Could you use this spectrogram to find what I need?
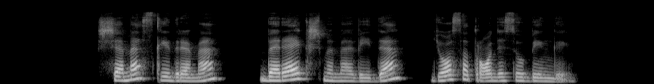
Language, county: Lithuanian, Panevėžys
